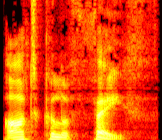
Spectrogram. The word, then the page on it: article of faith: British English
